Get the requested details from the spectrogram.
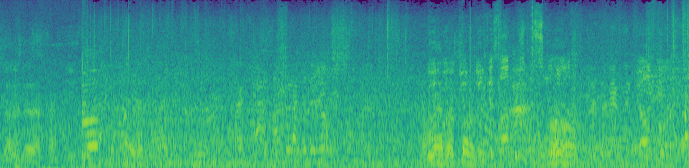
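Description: Several men talk nearby outdoors.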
